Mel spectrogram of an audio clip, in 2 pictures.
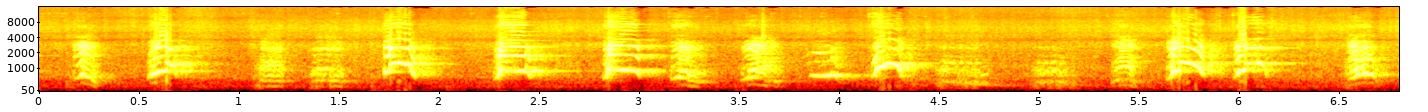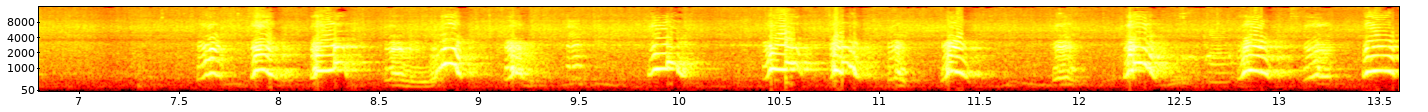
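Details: Buddy, a pet dachshund, excitedly barking at a window being squirted with hose water while licking and biting at it; rapid sharp barks in bursts, roughly two to three per second, with brief pauses, recorded on a cell phone.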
